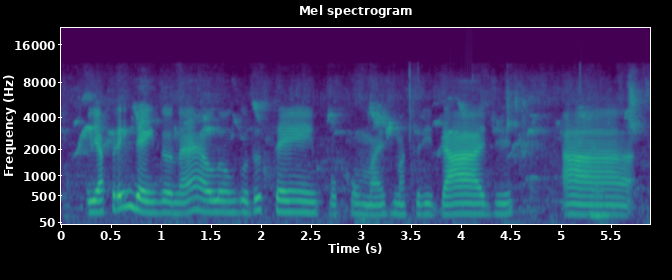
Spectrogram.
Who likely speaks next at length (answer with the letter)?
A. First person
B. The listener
A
